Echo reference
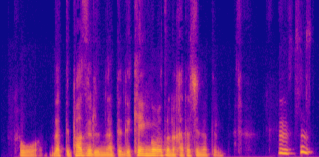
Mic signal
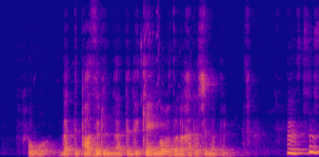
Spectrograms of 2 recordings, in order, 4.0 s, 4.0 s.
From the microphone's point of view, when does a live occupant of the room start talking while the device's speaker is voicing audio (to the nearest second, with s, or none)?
none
